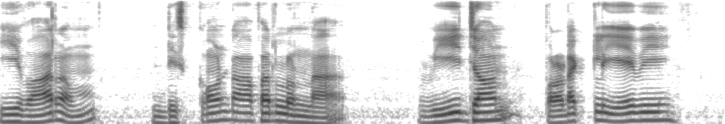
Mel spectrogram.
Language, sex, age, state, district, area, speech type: Telugu, male, 60+, Andhra Pradesh, East Godavari, urban, read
